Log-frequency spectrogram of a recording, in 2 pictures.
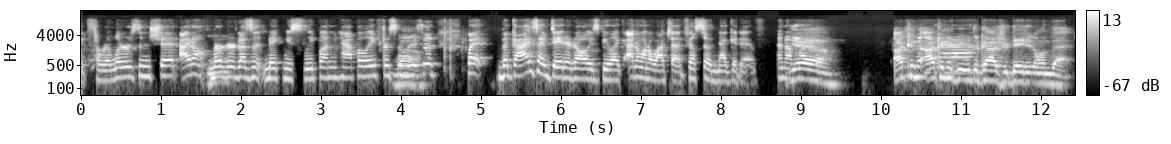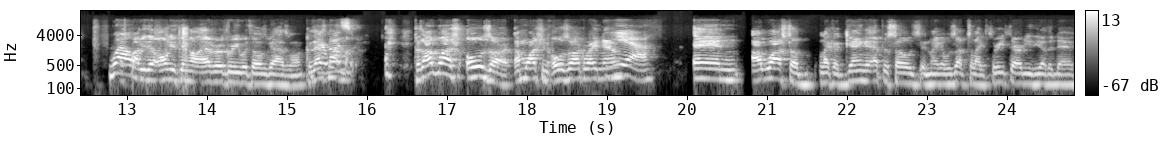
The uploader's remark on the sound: Two comedians log onto Zoom to record their very first True Crime episode.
